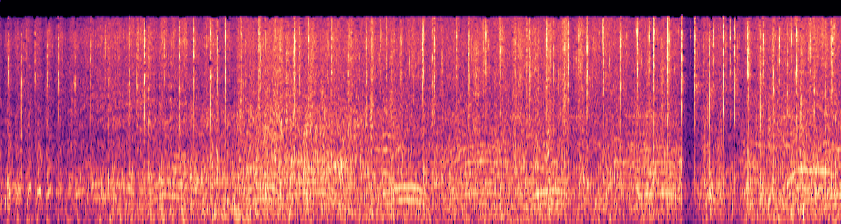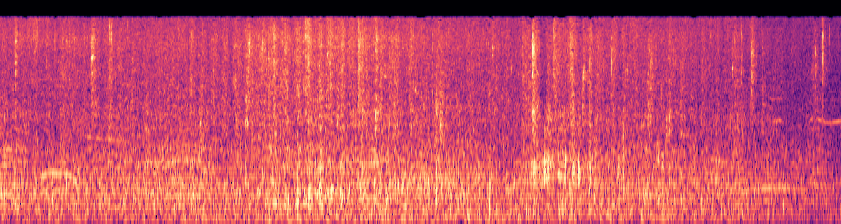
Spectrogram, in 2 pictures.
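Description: A dense chorus of many rhinoceros auklets calling at once at their breeding colony on Teuri Island, Hokkaido, Japan, low groaning and mooing cries overlapping continuously, loud, like a crowded nesting colony at night.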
